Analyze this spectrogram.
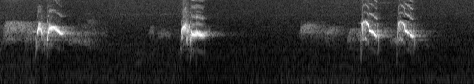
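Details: Calling female red-whiskered bulbul, used to excite a male or to form a pair: a few bright, slurred chirps in small bursts, with a brief quiet pause between groups and a faint low hum behind.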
